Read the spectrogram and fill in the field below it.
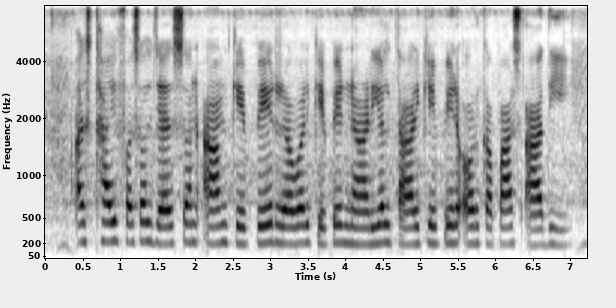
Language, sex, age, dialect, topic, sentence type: Magahi, female, 18-24, Western, agriculture, statement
